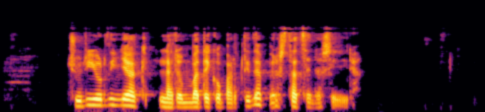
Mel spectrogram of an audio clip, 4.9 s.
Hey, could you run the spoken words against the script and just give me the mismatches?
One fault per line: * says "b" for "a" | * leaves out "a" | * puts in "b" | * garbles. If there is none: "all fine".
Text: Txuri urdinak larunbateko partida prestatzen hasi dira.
all fine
